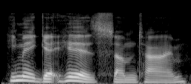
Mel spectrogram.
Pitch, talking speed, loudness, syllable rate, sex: 125 Hz, 190 wpm, -17 LUFS, 3.3 syllables/s, male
